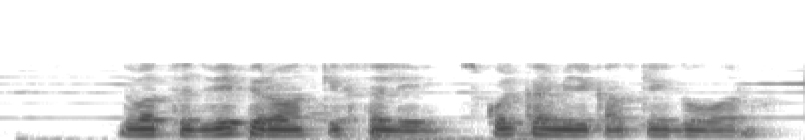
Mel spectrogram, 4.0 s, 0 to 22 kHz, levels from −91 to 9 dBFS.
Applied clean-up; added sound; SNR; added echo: classical method WPE with log-MMSE.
